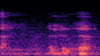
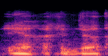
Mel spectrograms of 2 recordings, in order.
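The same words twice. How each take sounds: First: Breathy whispered echo. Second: Said in the usual way. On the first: Retold or imitated. Echoing the woman's confession in a whisper. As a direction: let it fall to a whisper.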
